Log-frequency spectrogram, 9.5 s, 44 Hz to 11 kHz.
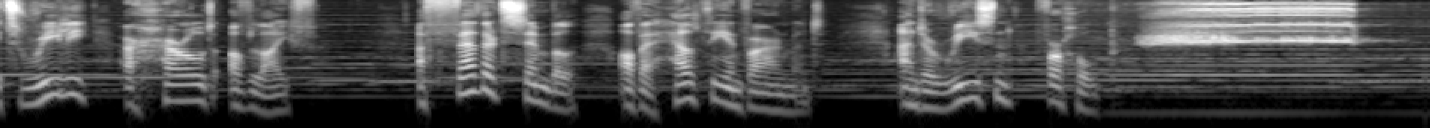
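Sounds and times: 
speech: 0.0s - 2.2s, 2.8s - 8.3s
barn owl hissing screech: 7.6s - 9.4s.

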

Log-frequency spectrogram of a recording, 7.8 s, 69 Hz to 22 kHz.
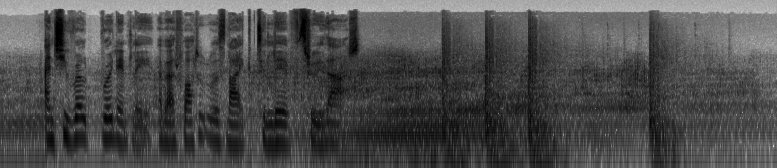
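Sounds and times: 
speech: 0.4s - 3.9s
steady low rumble: 4.3s - 7.4s
heavy booms of wartime anti-aircraft gunfire: 4.3s - 7.5s.

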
